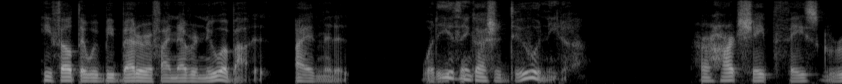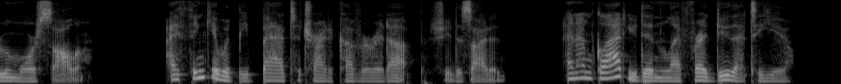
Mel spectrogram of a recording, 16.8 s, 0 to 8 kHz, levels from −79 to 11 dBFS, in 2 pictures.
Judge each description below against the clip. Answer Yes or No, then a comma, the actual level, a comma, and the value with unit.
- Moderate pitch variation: Yes, average, 4.1 semitones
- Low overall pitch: Yes, low, 120 Hz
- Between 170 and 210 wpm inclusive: Yes, average, 190 wpm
